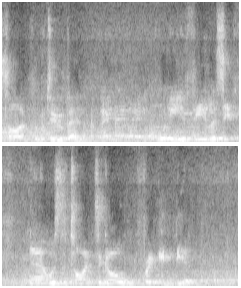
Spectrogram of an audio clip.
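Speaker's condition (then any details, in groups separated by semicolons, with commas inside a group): No condition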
